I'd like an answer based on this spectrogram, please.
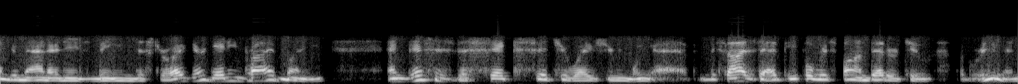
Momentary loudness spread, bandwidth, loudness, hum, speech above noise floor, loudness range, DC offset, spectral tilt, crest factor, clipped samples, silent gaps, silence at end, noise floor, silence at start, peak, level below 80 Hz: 9 LU; 4 kHz; -17 LUFS; none; 27 dB; 3 LU; under 0.1%; -9.5 dB/octave; 14 dB; under 0.1%; none; 0 s; -44 dBFS; 0 s; -2 dBFS; -70 dBFS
